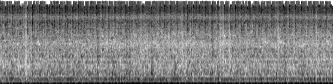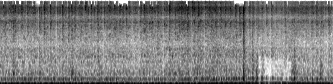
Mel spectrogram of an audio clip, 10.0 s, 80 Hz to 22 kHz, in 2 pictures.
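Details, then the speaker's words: 1972 Ford F100 390 FE big block after sitting in a field, idling on open headers: deep lumpy uneven V8 idle, a bit ragged; owner blames bad gas, plans to clean it out and probably clean up and rebuild the carburetor. "Sounds good. It's It's a It's got some bad gas in it. I'll clean that out."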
